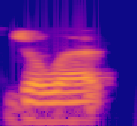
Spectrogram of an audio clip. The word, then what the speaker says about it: Gillette: So I'll tell them, no, it's Gillette, like the razor, so that they know it.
